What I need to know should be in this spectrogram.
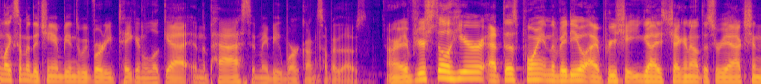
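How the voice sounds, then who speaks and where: A man's voice: mid-range voice, smooth, dry recording. A man chatting casually and informally to his viewers as a reaction video host, rambling conversationally as he goes. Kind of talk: casual unscripted chat to viewers.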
